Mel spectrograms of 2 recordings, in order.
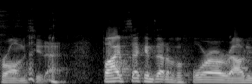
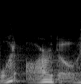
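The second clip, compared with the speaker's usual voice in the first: whisper, much quieter; 6 dB quieter than usual. Retelling a man's remark from a video clip, retold whisper. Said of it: "And he whispers".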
